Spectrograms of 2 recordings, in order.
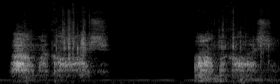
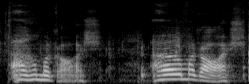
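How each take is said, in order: First: Breathless awed whisper. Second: Voiced, amazed exclamation; excited. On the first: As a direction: whisper it in disbelief. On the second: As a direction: let the wonder out aloud. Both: Real, not acted. Gasping at unboxed gift.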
